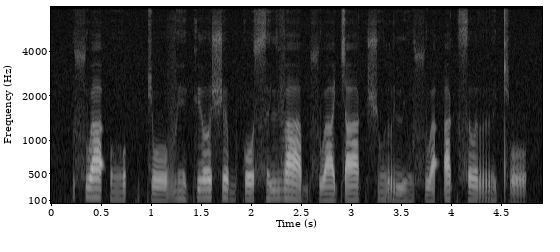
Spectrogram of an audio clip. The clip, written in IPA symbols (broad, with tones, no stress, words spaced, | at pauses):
sʷaː˦ ʔo̤˧ | coː˨ ve̤˦˨kʲɤː˦ ʃɘ˦˨bko˧ sə̤˦lʲvaː˦˨bsʷaː˧ caː˧kʃo̤˦r lʲo̤˧sʷa˧ ʔa˦ksɤ˧rə̤˧ cʰo˨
